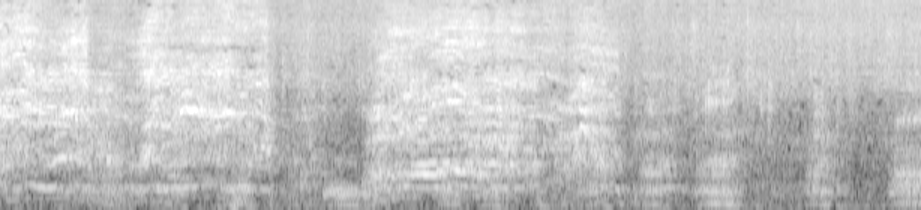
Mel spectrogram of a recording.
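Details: Pigs making loud, harsh squealing and grunting sounds, with dense noisy bursts that dip briefly near the two-second mark and then continue.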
